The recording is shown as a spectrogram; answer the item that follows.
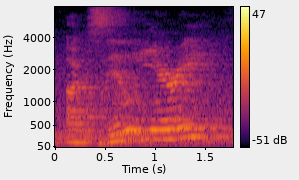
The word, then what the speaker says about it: auxiliary: If there's an auxiliary verb, it's the auxiliary verb. If there isn't, then the main verb, because something has to represent the past. Yeah? How do you pronounce house? Yeah, so it's spelled auxiliary, but we say auxiliary.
